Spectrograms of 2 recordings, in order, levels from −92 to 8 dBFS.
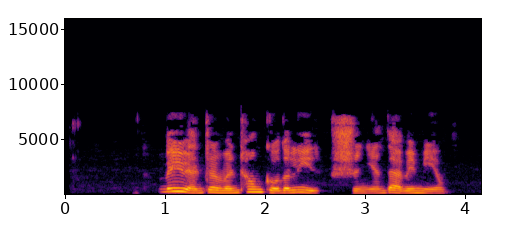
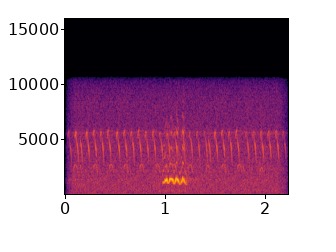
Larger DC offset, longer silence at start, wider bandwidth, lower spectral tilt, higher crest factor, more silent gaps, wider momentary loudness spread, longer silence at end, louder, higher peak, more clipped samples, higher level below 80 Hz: neither; first, 0.95 s vs 0 s; second, 7.6 kHz vs 11 kHz; first, -4.5 dB/octave vs -0.5 dB/octave; about the same, 16 dB vs 18 dB; neither; second, 9 LU vs 15 LU; first, 0.4 s vs 0 s; first, -15 LUFS vs -19 LUFS; about the same, -2 dBFS vs -2 dBFS; neither; second, -60 dBFS vs -50 dBFS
